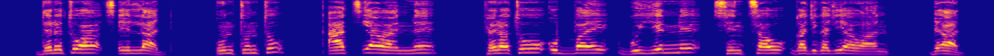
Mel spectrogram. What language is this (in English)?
Dawro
